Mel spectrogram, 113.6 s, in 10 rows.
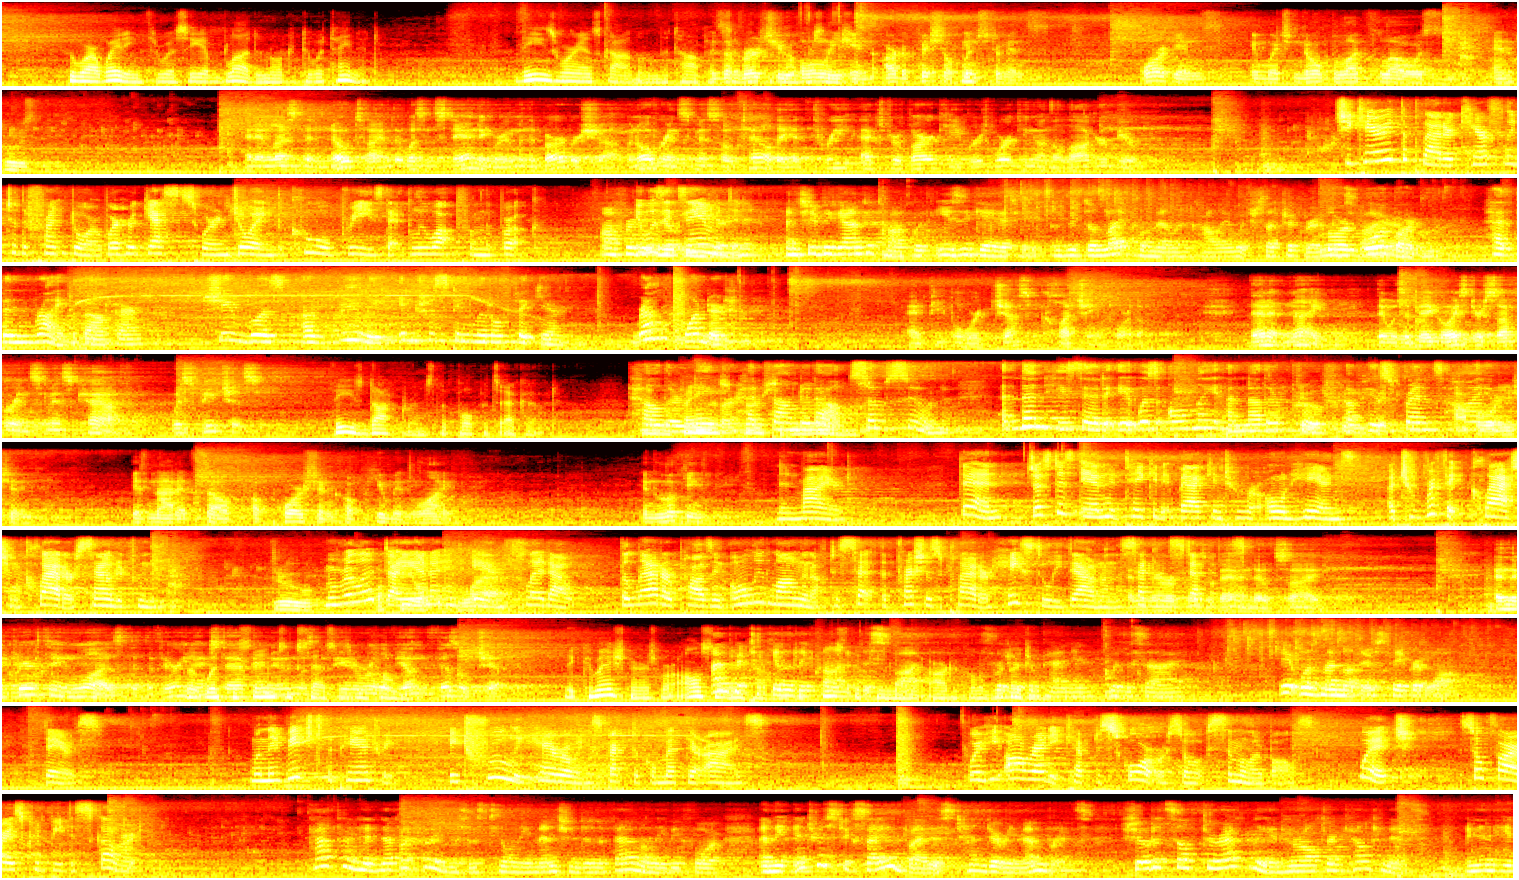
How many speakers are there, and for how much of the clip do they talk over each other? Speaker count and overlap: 6, about 14%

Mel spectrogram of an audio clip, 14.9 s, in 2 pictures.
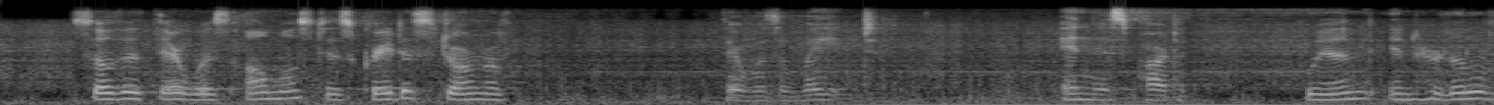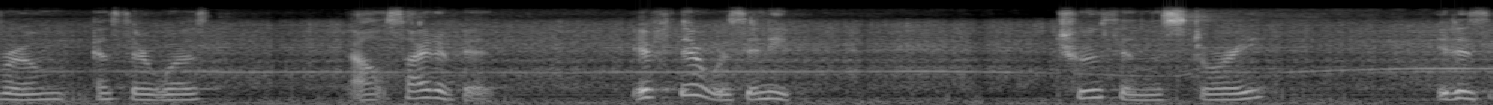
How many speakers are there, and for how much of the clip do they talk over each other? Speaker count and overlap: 2, no overlap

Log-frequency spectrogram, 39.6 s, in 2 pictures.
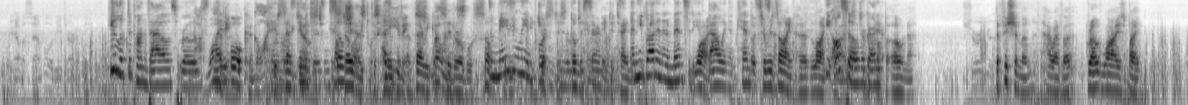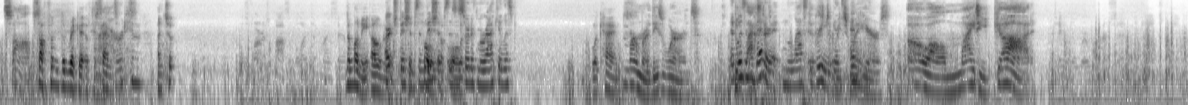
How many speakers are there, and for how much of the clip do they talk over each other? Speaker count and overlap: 4, about 51%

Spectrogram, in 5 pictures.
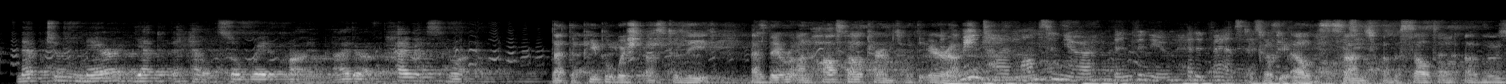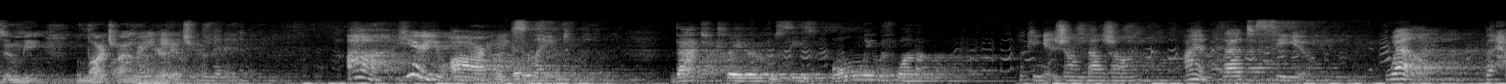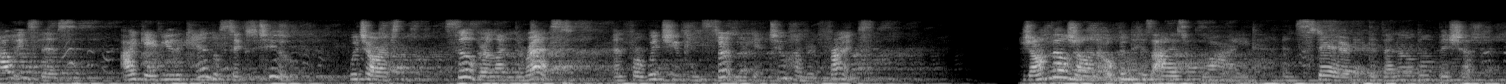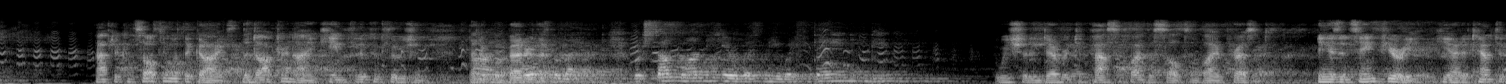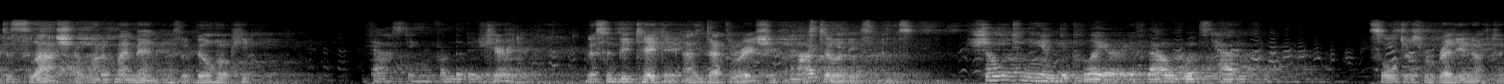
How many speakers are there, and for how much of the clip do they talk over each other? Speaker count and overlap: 3, about 8%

